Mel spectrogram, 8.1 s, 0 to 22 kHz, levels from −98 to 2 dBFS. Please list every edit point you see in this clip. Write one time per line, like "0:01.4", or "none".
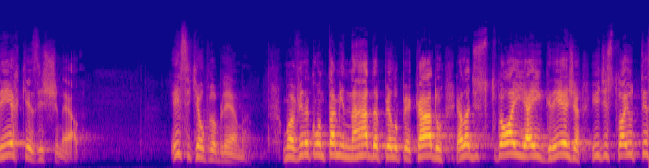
none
